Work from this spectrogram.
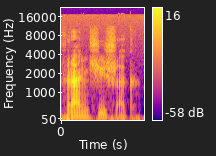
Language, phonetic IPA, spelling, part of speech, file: Polish, [frãɲˈt͡ɕiʃɛk], Franciszek, proper noun, Pl-Franciszek.ogg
